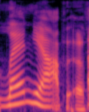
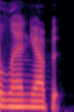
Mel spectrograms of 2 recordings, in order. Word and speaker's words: Lagniappe: Lagniappe.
